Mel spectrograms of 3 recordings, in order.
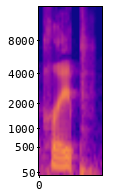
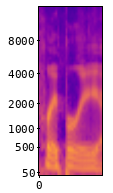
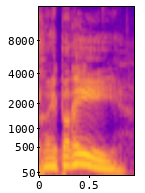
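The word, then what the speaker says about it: crêperie: The only thing I wish I would have done was had a crepe. Like I want to go to that creper. I'm sure oh. it's not crepe creperie. I'm sure it's like you pronounce it much better, but like creperie.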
